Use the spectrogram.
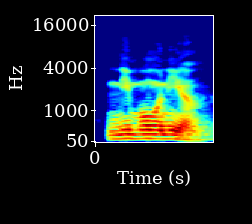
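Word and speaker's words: pneumonia: तो पहला है वर्ड निमोनिया, आसान वर्ड है, कोई बहुत मुश्किल नहीं, निमोनिया। चले भाई निमोनिया की स्पेलिंग लिख के दिखाएं। तो निमोनियम पी साइलेंट होता है, राइट अच्छा।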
